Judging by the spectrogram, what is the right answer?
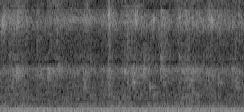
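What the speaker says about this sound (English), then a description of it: "I've got to kind of rinse out the beater from the egg white" Tap water runs steadily over a mixer beater as egg white is rinsed off in a kitchen sink, a faint, even splashing hiss with no break across the short stretch.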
